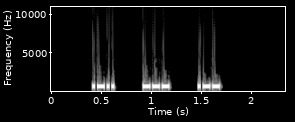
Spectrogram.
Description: Morse code, heard as a keyed tone, about 54 wpm, spaced as for 24 wpm, 690 Hz. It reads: LOW
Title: 4x Character Spacing - Top 300 Words - 50wpm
